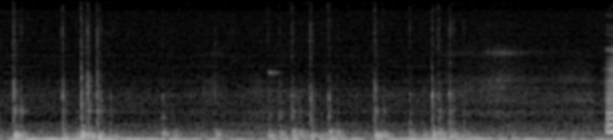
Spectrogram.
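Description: Keys clatter on a computer keyboard as a password is typed, irregular clusters of soft clicks and taps close by over a low steady room hum.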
